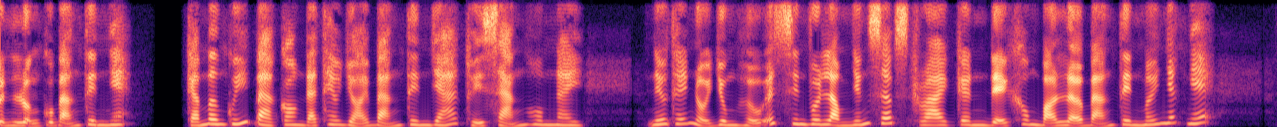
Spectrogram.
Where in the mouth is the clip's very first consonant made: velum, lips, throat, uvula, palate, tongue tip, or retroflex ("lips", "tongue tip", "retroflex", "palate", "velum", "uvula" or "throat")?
velum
